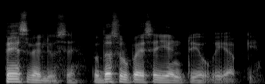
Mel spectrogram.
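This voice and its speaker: A man giving a revision lecture as a commerce teacher. He quizzes his students with questions and answers them himself, and he dictates journal entries slowly, word by word. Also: fairly low pitch, dark tone.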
